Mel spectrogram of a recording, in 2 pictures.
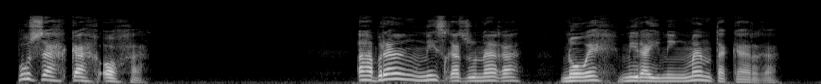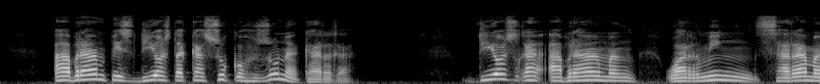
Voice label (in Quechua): quechua bolivian cochabamba; good news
